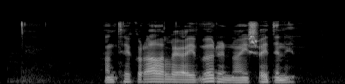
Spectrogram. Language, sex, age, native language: Icelandic, male, 30-39, Icelandic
